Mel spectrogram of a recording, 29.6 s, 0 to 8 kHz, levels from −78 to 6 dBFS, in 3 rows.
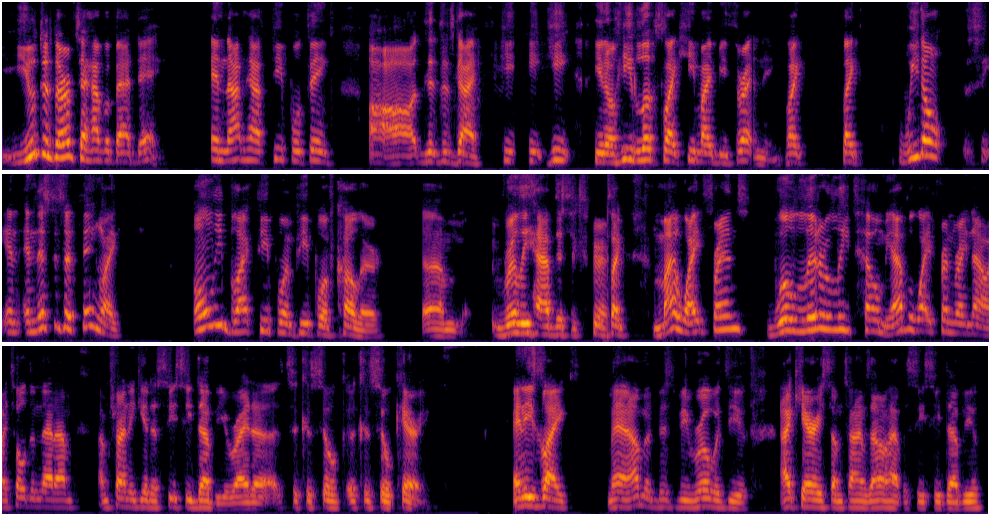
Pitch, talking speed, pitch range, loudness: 170 Hz, 205 wpm, 130-210 Hz, -20 LUFS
